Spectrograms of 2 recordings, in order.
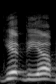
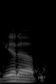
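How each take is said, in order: First: Loud "Get thee up", punched hard; pastor's own forceful reading, loud; booming command. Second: A soft, offhand "Get up"; softer, casual reading of God's words; mild mock command. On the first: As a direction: bellow "Get thee up" the way he reads it. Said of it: "that's how I read it". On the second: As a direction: toss off "Get up" quietly, as others might read it. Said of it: "I just see you like". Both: Shown as a demonstration.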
